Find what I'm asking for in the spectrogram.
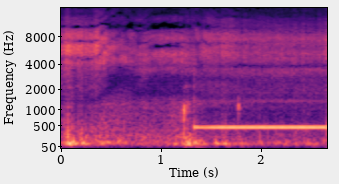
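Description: A hissy, crackling phone line at the start of a recorded phone call gives a click, then a steady, unbroken dial tone that hums on at an even level to the end. No voices are heard.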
